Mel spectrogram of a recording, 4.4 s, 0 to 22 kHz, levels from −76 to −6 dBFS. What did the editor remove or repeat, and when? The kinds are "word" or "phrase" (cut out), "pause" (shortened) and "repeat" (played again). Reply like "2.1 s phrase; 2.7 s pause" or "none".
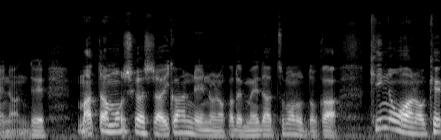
1.7 s word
